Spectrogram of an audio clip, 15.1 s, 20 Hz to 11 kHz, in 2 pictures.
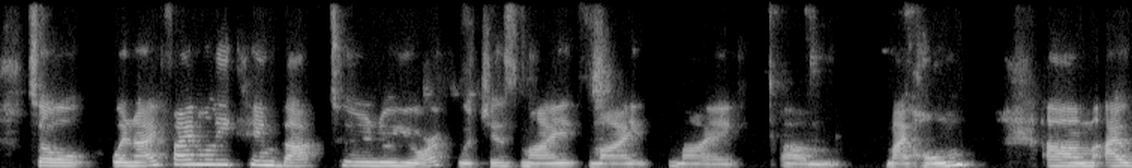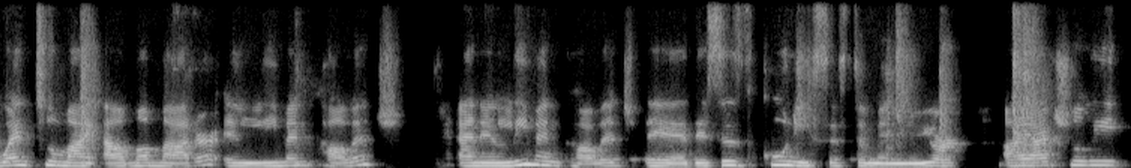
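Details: Mild aphasia with word-finding difficulty in a woman after a massive double stroke, ischemic and hemorrhagic, 10 years earlier; she has now recovered enough to speak.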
